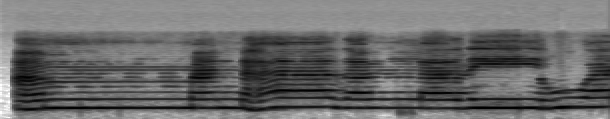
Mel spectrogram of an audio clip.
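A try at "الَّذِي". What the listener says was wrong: Jangan dibanting, zal kasrohnya. Alladzi, ujung lidah aja. Ladzi, jangan banting. Alladzi. Alladzi. Turunkan rahang dan bibir bawah. Ladzi.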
